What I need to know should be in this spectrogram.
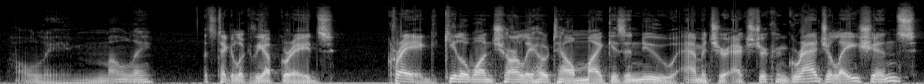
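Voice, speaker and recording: A man's voice: fairly low pitch, animated, normal speed. A man hosting a casual hobby podcast, making announcements in a folksy, informal way with bits of slang. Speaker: podcast host.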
